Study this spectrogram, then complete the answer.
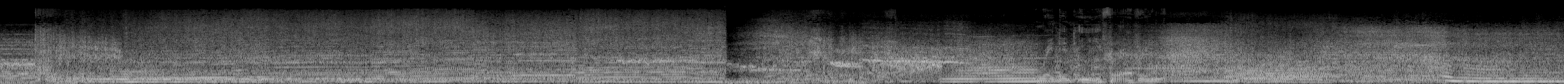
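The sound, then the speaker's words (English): Racing cars in the 2004 PlayStation 2 video game Gran Turismo 4 roar loudly and continuously, engines whining up and down in pitch while tires skid and squeal, with a brief break midway before the racing resumes. “The Gran Turismo 4. Yeah, I love Gran Turismo.”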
